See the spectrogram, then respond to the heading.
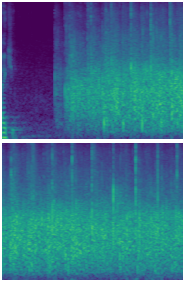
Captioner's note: applause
